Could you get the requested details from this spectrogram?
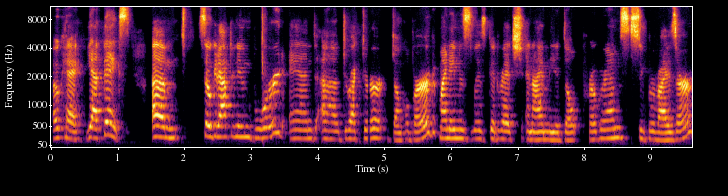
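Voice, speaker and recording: A woman with a plain, everyday voice talks at a fairly slow pace, her medium pitch showing ordinary variation. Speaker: library programs supervisor. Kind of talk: presentation at a board meeting.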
